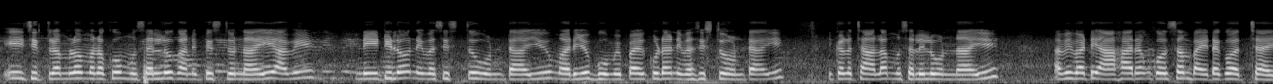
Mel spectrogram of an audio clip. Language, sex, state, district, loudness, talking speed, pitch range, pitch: Telugu, female, Telangana, Nalgonda, -13 LUFS, 120 wpm, 245-275 Hz, 260 Hz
